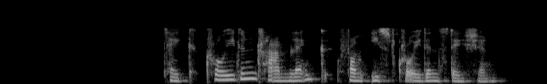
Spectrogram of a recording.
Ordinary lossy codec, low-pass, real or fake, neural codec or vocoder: none; 5.4 kHz; fake; vocoder, 22.05 kHz, 80 mel bands, HiFi-GAN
